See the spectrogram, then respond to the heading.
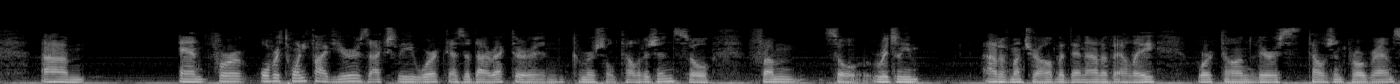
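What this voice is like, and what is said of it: French-Canadian accent. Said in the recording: “I'm from Montreal, so the French accent.”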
